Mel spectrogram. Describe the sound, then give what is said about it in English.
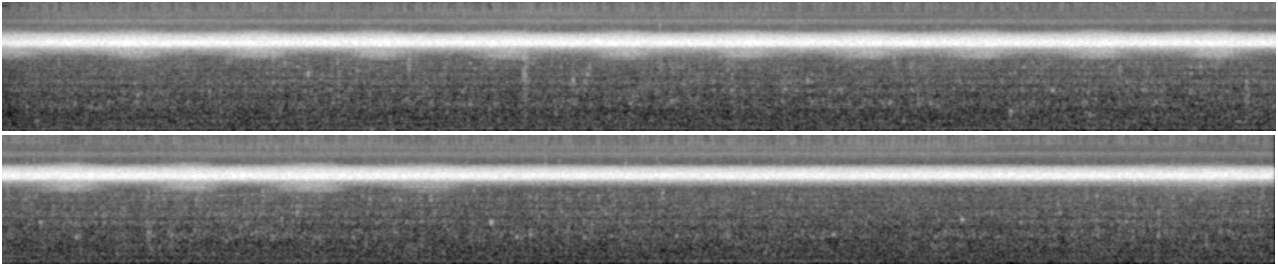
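A loud, steady drone of cicadas, pulsing rhythmically for a while and then holding a constant buzz, rides above the soft continuous rush of the Lost River at the Wesley Chapel Gulf, Orange County, Indiana, with no voices present. “You've been listening to Cicadas Over the Lost River at the Wesley Chapel Gulf, Orange County, Indiana.”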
